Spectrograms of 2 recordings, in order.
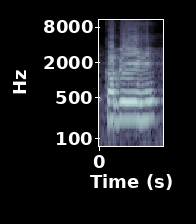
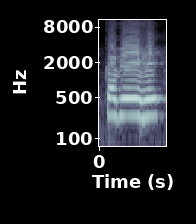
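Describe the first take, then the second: The two takes are said the same way.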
